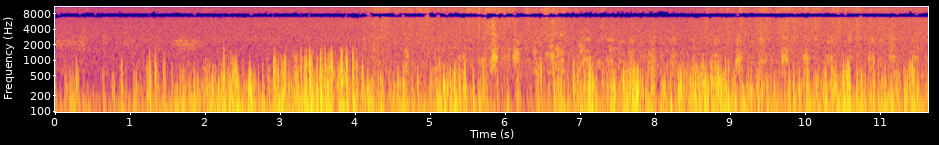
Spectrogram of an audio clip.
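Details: Rapid huffing breaths from Continental Bulldog Rita, aged 10 months, welcoming her 2-month-old little brother Sumo; dense, throaty low pants run steadily throughout, swelling in the middle, with a few faint whimper-like tones.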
